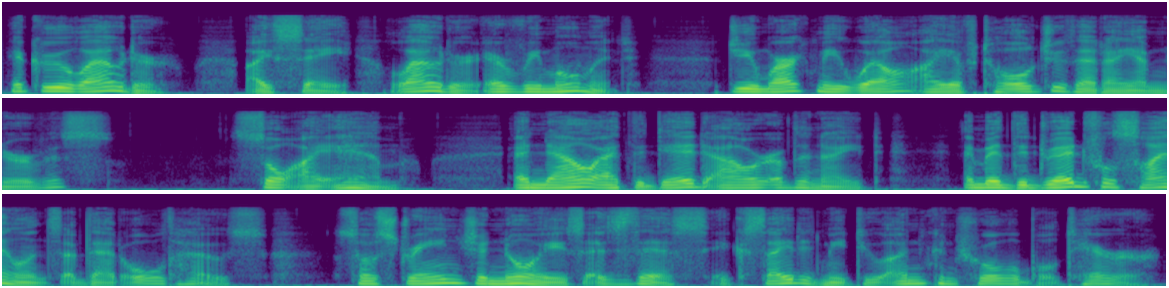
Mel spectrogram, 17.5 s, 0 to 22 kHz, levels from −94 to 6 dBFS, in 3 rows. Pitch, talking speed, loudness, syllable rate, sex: 115 Hz, 175 wpm, -21 LUFS, 4.9 syllables/s, male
